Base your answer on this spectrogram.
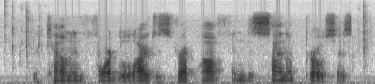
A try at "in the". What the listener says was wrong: again the TH versus D here.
